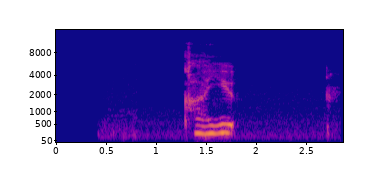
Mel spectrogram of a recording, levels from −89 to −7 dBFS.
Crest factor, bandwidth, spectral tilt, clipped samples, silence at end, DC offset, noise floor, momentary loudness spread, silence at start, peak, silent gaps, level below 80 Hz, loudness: 18 dB; 11 kHz; -5 dB/octave; under 0.1%; 0.1 s; under 0.1%; -71 dBFS; 22 LU; 1.3 s; -24 dBFS; none; under -90 dBFS; -38 LUFS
